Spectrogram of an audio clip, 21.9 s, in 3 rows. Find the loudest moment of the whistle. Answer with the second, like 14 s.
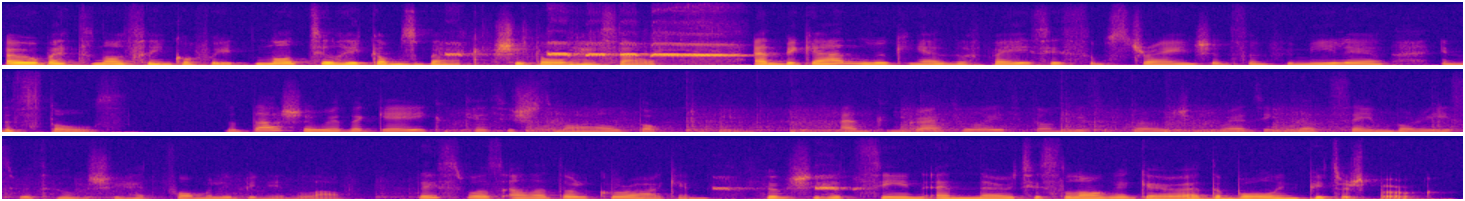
3 s.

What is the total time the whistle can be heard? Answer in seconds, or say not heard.
2 s.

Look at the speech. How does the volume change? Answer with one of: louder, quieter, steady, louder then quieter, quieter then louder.
quieter then louder.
